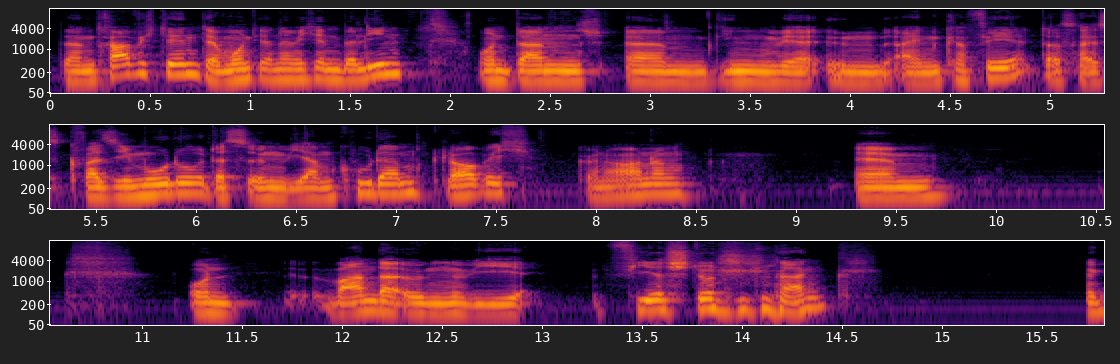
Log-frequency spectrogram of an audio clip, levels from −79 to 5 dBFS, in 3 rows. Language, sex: German, male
